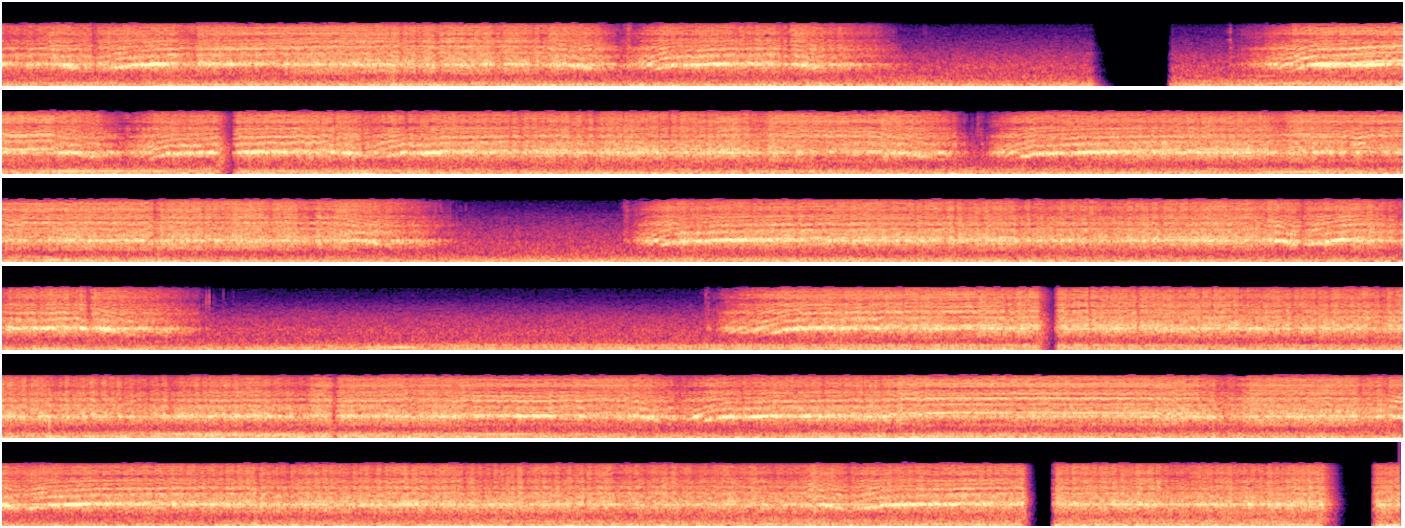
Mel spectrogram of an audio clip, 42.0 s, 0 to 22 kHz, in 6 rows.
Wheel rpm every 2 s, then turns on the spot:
80, 140, 70, 30, 120, 150, 110, 160, 40, 140, 150, 50, 10, 140, 160, 160, 130, 160, 150, 160, 140.
none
